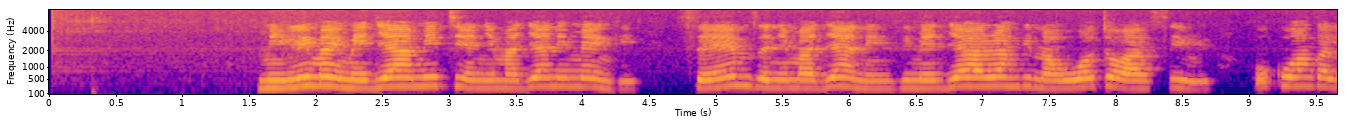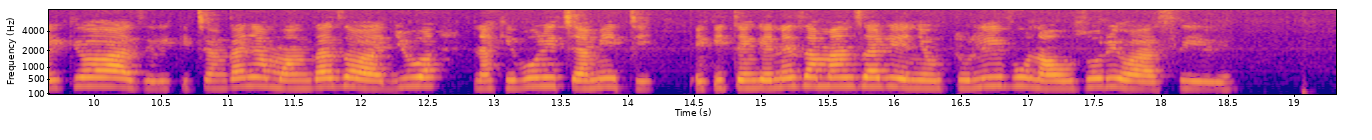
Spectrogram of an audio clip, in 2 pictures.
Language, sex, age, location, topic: Swahili, female, 25-35, Dar es Salaam, agriculture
